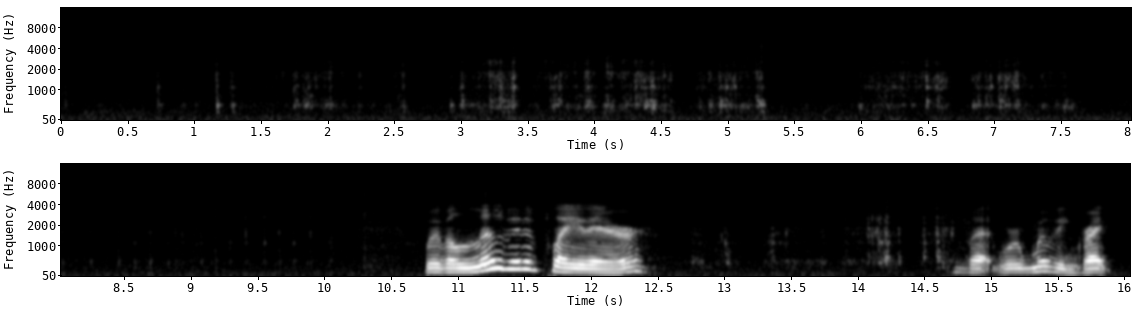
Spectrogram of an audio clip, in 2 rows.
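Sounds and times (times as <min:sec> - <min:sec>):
metal slide scraping: 0:01.2 - 0:05.3, 0:06.0 - 0:07.6, 0:12.7 - 0:15.0.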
